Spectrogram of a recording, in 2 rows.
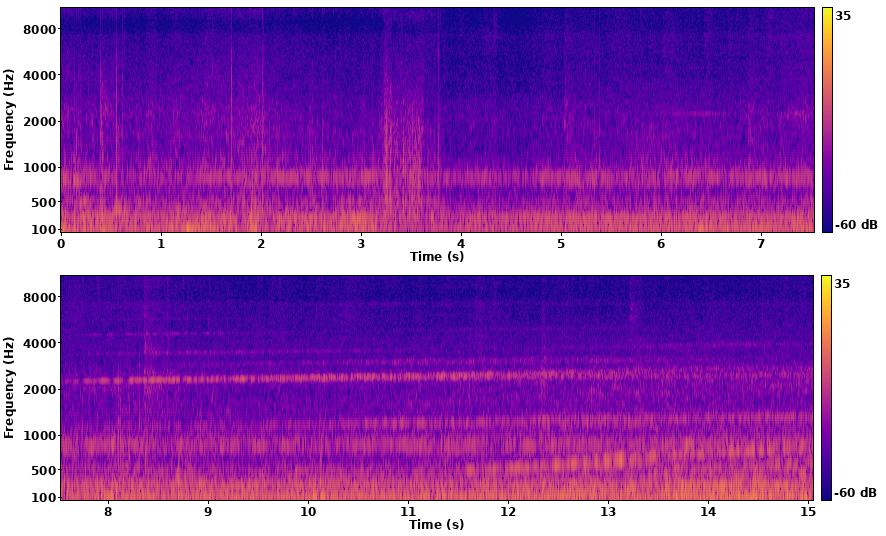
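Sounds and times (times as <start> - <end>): train motor hum: 9.4 - 15.0.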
